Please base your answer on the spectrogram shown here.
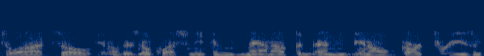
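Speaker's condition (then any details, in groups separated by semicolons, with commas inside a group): No condition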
